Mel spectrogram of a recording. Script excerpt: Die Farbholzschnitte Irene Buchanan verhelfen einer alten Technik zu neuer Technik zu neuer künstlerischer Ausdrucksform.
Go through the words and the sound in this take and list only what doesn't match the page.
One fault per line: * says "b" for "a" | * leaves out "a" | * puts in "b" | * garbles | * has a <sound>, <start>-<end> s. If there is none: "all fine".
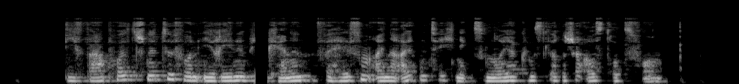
* puts in "von"
* has a dropout, 2.5-2.7 s
* leaves out "Technik zu neuer"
